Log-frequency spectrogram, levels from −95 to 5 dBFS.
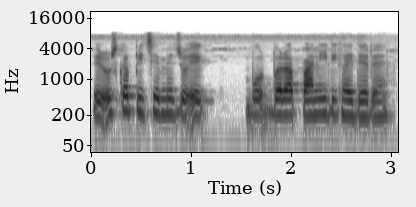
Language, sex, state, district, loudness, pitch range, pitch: Hindi, female, Arunachal Pradesh, Longding, -20 LUFS, 195-220 Hz, 205 Hz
